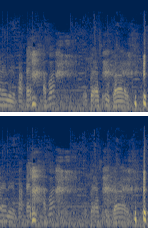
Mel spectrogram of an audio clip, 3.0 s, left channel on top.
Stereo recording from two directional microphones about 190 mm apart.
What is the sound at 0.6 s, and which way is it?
Speech, 10° right (ahead or behind).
